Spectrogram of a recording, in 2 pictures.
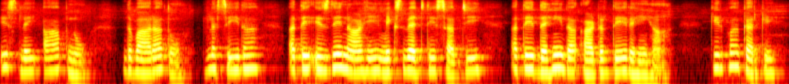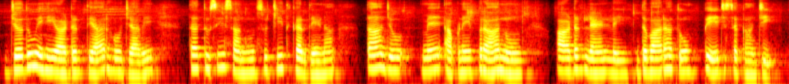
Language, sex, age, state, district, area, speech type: Punjabi, female, 60+, Punjab, Mohali, urban, spontaneous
